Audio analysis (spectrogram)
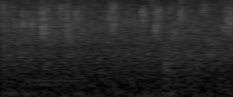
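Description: Heavy, gusty rain in Northern California pours down in a dense, continuous hiss of drops striking surfaces, steady and fairly faint throughout.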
